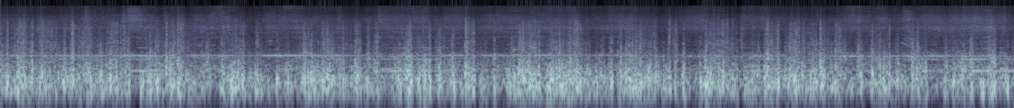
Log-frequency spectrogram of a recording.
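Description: MEMU electric train running at speed, heard from an open window or door: wind rushing over the microphone over a dense rumble of wheels on rail, with a steady whine running through it.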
